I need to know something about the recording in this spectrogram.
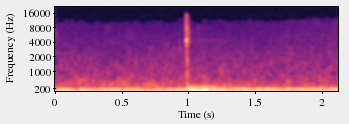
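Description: A soft electronic click sounds as a menu option is selected.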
